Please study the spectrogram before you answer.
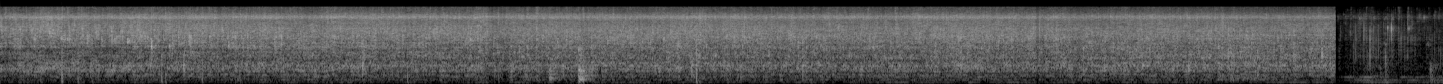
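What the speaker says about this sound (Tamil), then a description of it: "இப்போ எண்ணெயில் போட்டு ஆயில் நல்லா காஞ்ச பிறகு பொரிக்க வேண்டியது தான்" Prawn 65 pieces deep-frying in hot oil, a loud, steady, dense sizzle that runs continuously with no voice over it, then drops away abruptly at the very end.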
